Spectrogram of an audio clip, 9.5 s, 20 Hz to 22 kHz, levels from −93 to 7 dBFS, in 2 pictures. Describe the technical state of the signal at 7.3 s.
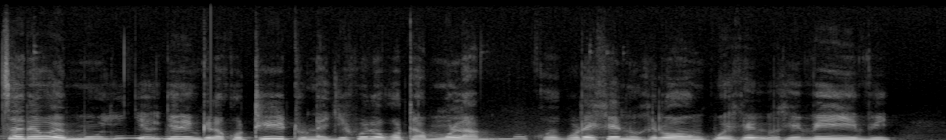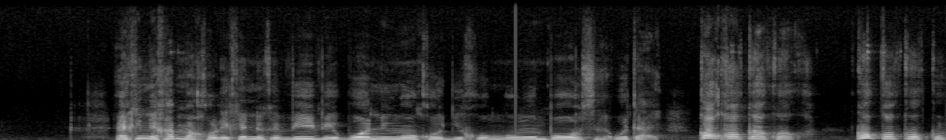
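At 7.31 s a bit error spike flips one sample by a power of two, a sharp tick; the waveform shows a lone spike near -18 dBFS, the spectrogram a thin full-height line.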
